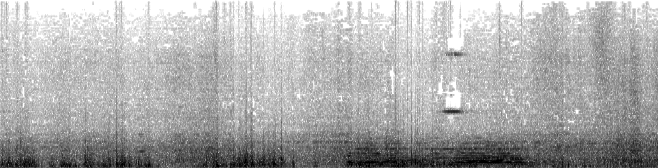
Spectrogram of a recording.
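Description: Rumble of a freight train rolling by, with wind on the microphone. About halfway through, a locomotive air horn sounds a chord of several notes and holds it for nearly two seconds.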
